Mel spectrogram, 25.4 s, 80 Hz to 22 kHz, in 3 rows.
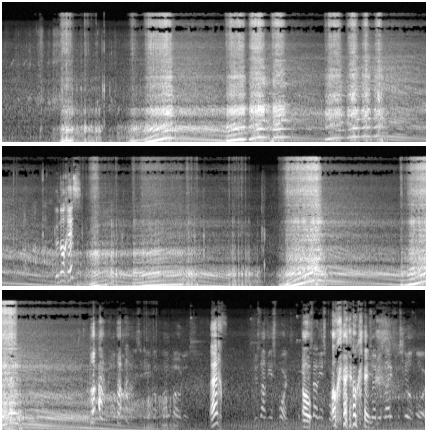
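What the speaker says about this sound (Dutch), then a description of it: "ga even reffen. Ja, ga eens even reffen. Oké, film de uitlaat." A BMW M440i M-Performance engine revs hard through the exhaust several times in quick bursts, each roar rising and falling, with people talking between the revs.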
